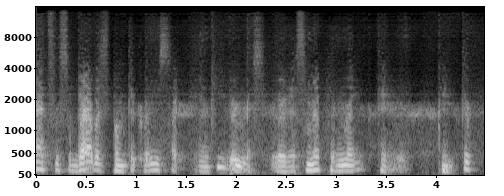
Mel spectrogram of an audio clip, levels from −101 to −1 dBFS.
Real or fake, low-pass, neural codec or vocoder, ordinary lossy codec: fake; 14.4 kHz; codec, 44.1 kHz, 0.9 kbps, DAC; AAC, 96 kbps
